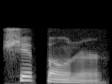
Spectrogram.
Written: shipowner

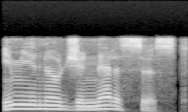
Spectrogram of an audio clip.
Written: immunogeneticist

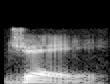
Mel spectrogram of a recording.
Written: jay

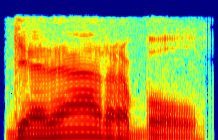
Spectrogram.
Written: getatable

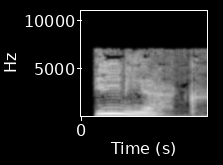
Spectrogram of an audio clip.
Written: eniac

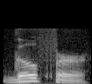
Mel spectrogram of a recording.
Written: gofer

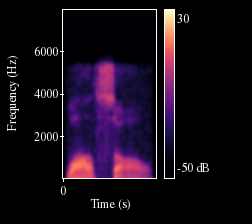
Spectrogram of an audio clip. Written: Walsall

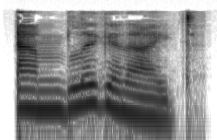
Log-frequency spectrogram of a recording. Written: amblygonite

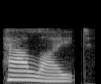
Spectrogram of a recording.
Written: halite

